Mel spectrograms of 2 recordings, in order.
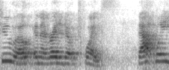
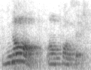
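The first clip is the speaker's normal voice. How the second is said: normal talking voice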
